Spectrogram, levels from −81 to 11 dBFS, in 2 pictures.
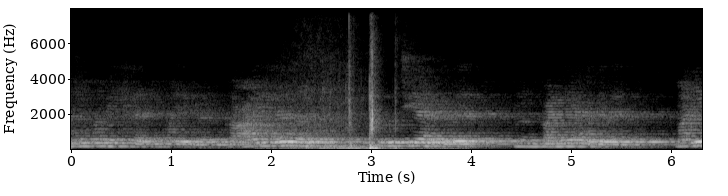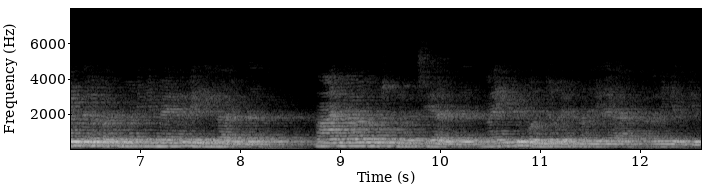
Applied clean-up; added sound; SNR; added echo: none; Drawer open or close; 4 dB; reverberation time 2.2 s.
